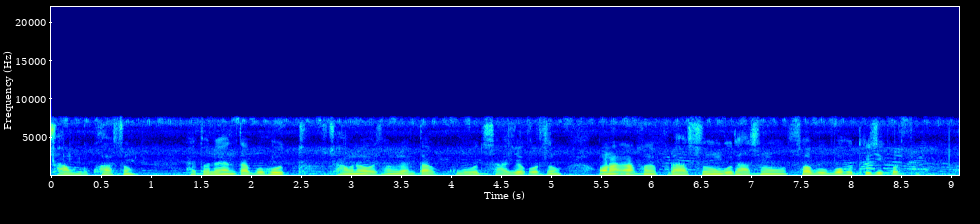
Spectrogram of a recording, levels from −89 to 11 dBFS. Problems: low volume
